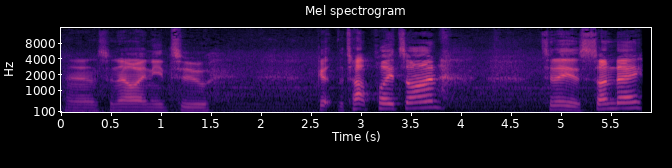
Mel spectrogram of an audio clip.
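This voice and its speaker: His voice is on the high side, expressive, slow, pushed, and bright, with a little hiss or hum in the audio. He's a home builder vlogger in his thirties, casually rambling with fillers and self-deprecating comments as he films his house build in the woods on an arm's-length phone.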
